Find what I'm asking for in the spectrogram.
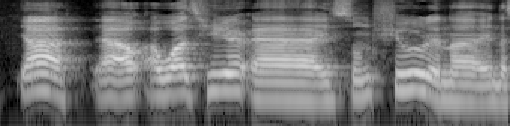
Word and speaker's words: Sunnfjord: Sunnfjord.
